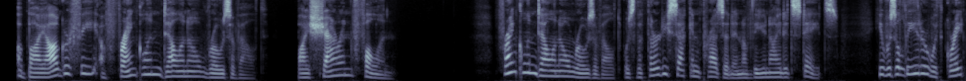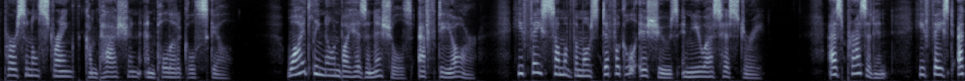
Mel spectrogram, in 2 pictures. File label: Audiobook; FDR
